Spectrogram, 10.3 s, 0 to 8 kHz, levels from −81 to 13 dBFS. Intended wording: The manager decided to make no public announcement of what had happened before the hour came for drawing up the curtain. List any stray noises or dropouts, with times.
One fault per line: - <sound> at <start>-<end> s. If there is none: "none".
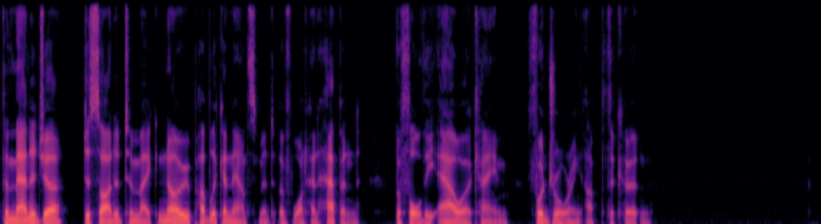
none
